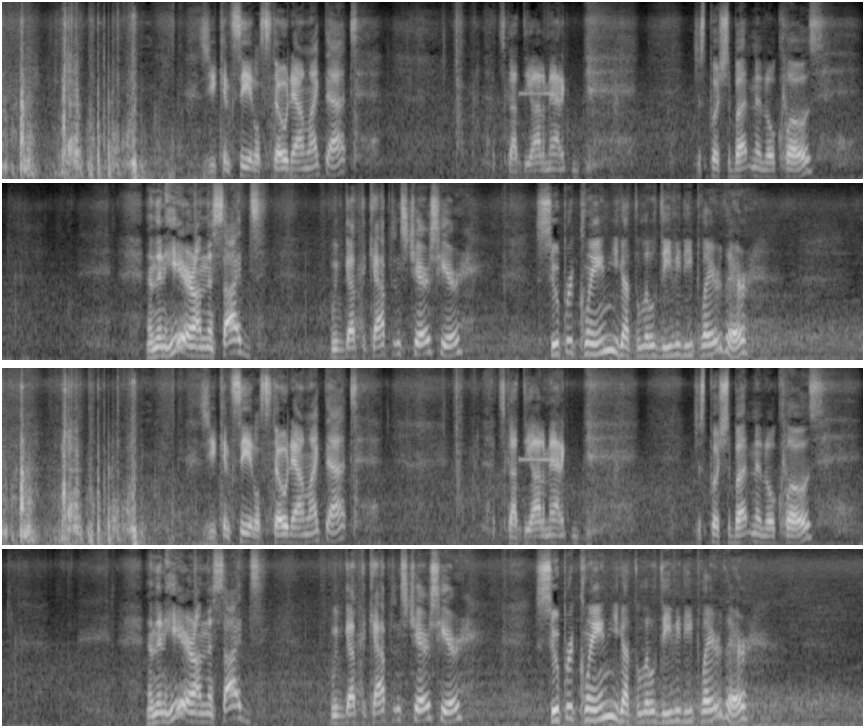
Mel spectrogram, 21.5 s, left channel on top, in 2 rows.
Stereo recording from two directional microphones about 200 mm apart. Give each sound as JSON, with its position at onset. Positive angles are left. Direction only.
{"t": 0.9, "sound": "a sound", "side_deg": 10}
{"t": 2.3, "sound": "speech", "side_deg": 0}
{"t": 6.1, "sound": "speech", "side_deg": -25}
{"t": 7.3, "sound": "a sound", "side_deg": 0}
{"t": 8.6, "sound": "speech", "side_deg": -5}
{"t": 12.3, "sound": "speech", "side_deg": 20}
{"t": 14.8, "sound": "speech", "side_deg": 5}
{"t": 17.2, "sound": "speech", "side_deg": -15}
